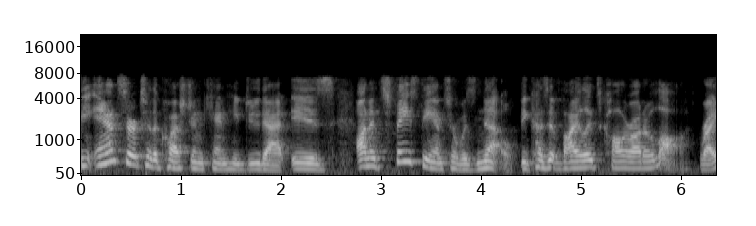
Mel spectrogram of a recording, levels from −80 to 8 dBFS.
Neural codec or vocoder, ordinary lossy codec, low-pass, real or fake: none; Opus, 24 kbps; 7.2 kHz; real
